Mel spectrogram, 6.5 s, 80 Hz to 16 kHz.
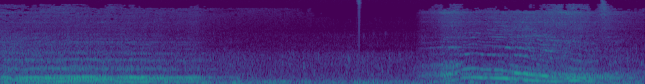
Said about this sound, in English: And we did sort of random sampling, acoustic sampling for 20 minutes at a time, usually a couple of times a day, to try and get different samples of what the whales are singing this particular season in the codex.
